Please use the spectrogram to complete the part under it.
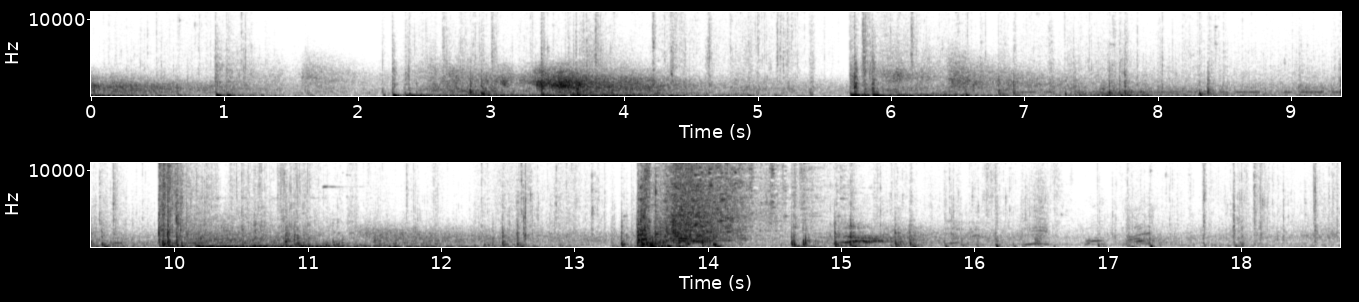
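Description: Footsteps crunch over rubble and gravel.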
